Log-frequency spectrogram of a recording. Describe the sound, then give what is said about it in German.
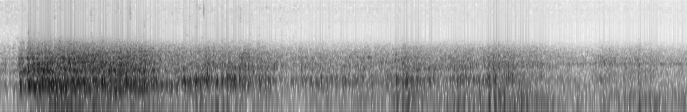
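A loud, deep thunderclap opens and rolls on as a long rumble, with steady rain hissing underneath throughout. No voices are heard. “Wir hatten das Gewitter gar nicht kommen sehen.”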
